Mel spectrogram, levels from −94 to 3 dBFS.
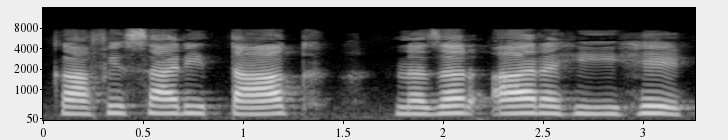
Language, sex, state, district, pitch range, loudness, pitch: Hindi, female, Madhya Pradesh, Bhopal, 220-235 Hz, -17 LUFS, 230 Hz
